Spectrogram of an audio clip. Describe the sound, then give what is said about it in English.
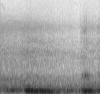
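A motorcycle passes by with a low, rumbling engine drone that swells, eases off, then swells again toward the end, with no voices. “I'm just going to wait for that motorcycle pass. The Terminator just rode by.”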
